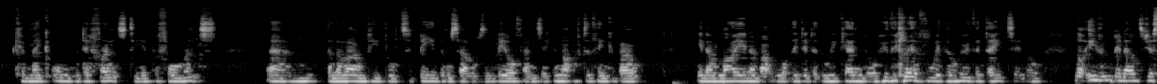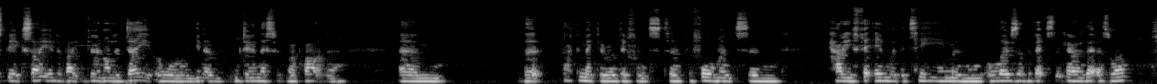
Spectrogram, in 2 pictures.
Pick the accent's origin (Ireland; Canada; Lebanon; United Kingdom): United Kingdom; North Wales; growing up in North Wales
